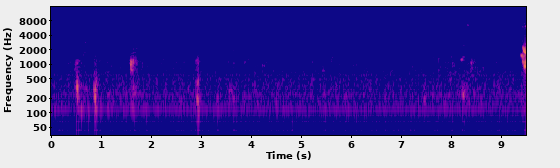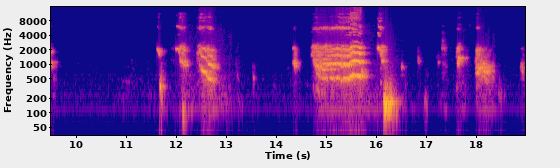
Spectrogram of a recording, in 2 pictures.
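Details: Four-week-old Cavalier King Charles Spaniel puppies from Daisy's litter in their indoor puppy pen: quiet at first, then a cluster of short high whimpers and yelps with a longer, louder whining cry around the middle of the second half.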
